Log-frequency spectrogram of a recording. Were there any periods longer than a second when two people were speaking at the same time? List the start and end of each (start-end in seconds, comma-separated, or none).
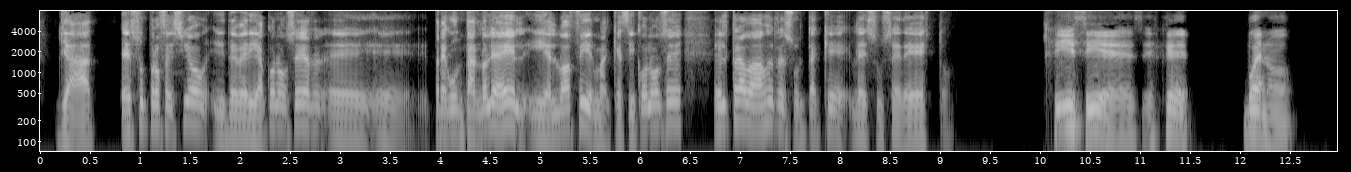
none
